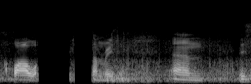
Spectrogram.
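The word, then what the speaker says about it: QAOA: in Python this is qaa this is It's pronounced quaa for some reason um this is the Quantum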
